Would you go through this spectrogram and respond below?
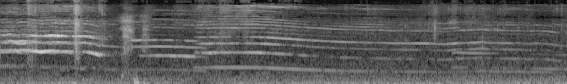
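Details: Cats fighting on the street: overlapping harmonic yowls, loud at the start, then a long sustained wailing tone slowly sinking in pitch, with brief clicks and a low background hum.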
